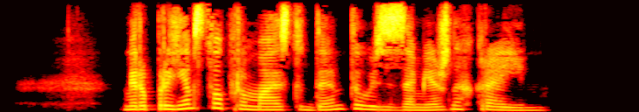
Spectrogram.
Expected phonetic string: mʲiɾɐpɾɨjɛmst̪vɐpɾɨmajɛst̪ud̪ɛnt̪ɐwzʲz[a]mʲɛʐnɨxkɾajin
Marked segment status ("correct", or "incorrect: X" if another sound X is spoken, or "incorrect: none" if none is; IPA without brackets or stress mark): correct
